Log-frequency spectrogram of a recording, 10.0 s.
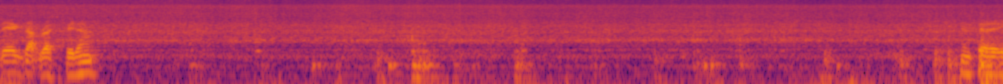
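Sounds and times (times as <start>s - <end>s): mushrooms and onions sizzling: 0.0s - 10.0s
spatula knocking in pan: 2.6s - 5.5s, 8.2s - 10.0s.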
